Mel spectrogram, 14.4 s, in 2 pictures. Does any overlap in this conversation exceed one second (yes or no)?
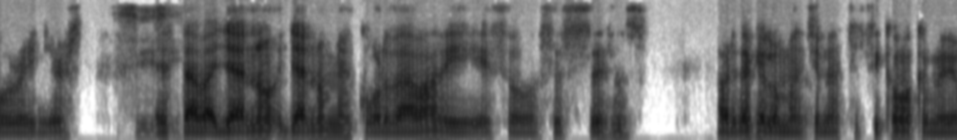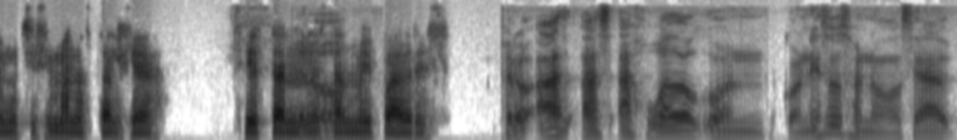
no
